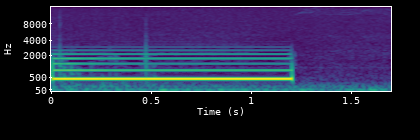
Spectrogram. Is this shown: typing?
no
